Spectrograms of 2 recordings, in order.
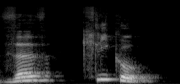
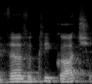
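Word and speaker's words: Veuve Clicquot: E « Et ou en français, tem o som do E, hein? veuve, você vai acabar no segundo V, veuve, non va prononcer o E, Clicquot. Clicquot. « O T non va ser pronuncia, euh, hein, Non, Hein, não veuve Clicot » et « veuve Clicot.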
